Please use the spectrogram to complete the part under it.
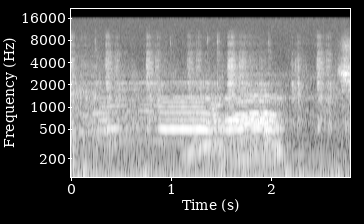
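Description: A cow in a survival video game gives a drawn-out moo with a rising and falling tone, fairly quiet, with soft game sounds around it.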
